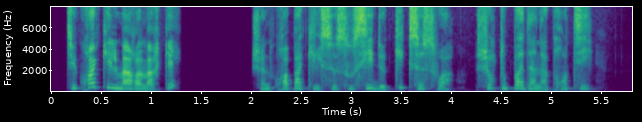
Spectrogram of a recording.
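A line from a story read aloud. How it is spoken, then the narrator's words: Whispered. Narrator (French): chuchota son camarade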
